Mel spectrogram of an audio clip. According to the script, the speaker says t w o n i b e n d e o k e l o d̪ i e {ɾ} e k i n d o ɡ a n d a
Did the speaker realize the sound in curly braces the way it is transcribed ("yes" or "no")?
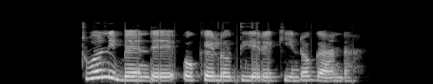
yes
